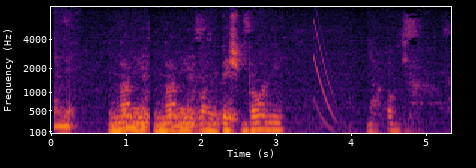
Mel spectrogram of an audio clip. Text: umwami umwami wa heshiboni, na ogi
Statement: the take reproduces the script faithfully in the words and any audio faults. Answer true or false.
false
